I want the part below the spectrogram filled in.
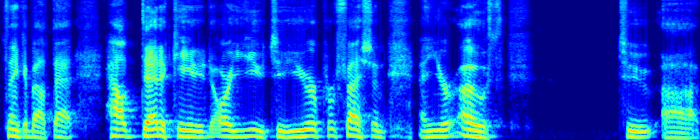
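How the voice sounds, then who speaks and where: A man talking to camera in an emotional, rambling vlog, halting often with fillers and restarts. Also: on the high side, fairly even intonation, a little mellow. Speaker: outdoor vlogger. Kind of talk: emotional casual monologue.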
